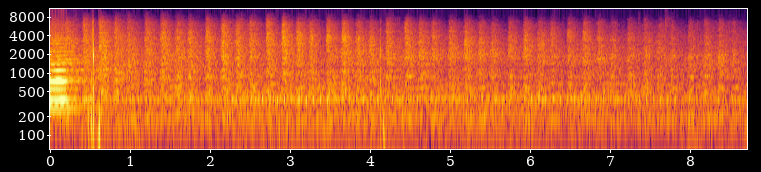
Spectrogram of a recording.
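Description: Darjeeling Himalayan Railway steam locomotive: the tail of its whistle cuts off just after the start, then its exhaust chuffs in a quick, even beat.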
